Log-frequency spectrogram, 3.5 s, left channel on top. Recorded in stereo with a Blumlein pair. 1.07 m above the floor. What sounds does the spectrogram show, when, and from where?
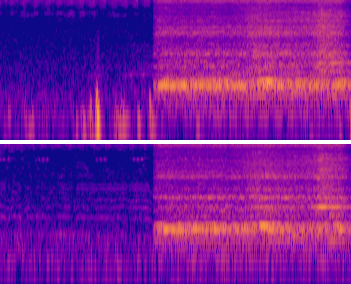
1.5 s sawing: 5° left, 1.2 m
